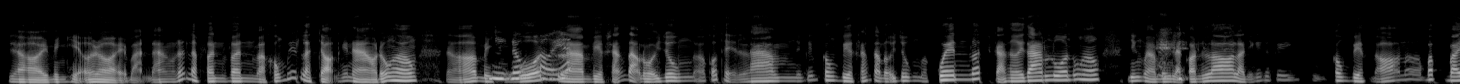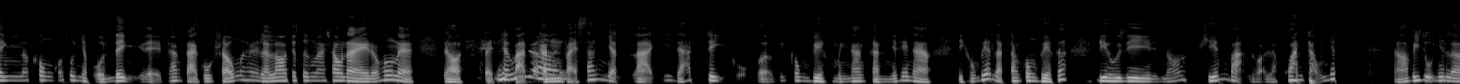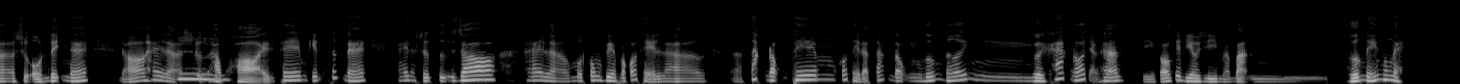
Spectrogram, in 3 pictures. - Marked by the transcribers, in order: tapping; chuckle
- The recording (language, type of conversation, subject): Vietnamese, advice, Làm sao để xác định mục tiêu nghề nghiệp phù hợp với mình?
